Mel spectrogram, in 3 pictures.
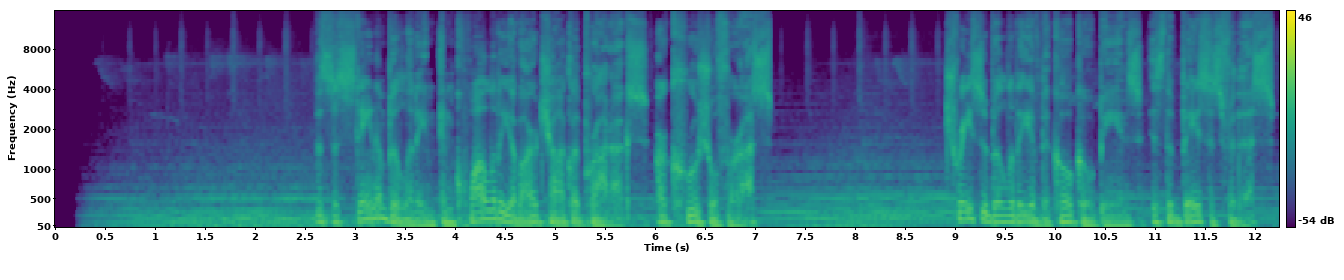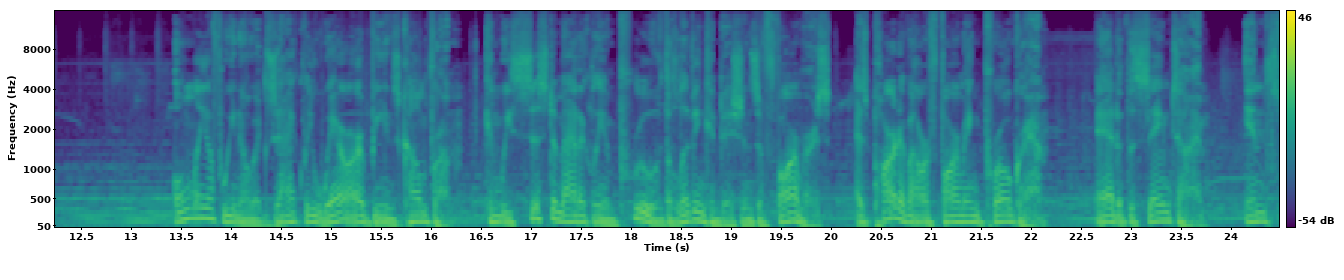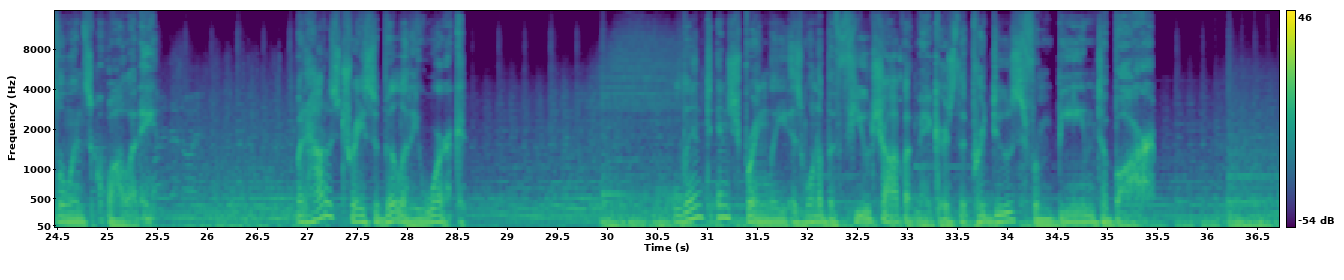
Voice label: Imagefilme Profi Publikum; NATIVE PROFISPRECHER

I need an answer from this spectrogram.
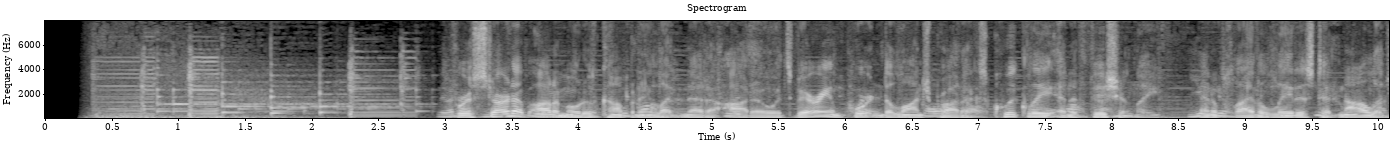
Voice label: Imagefilme Profi Publikum; NATIVE PROFISPRECHER

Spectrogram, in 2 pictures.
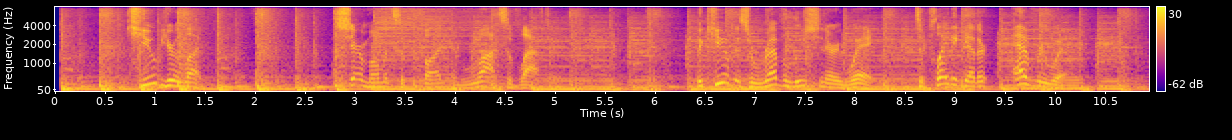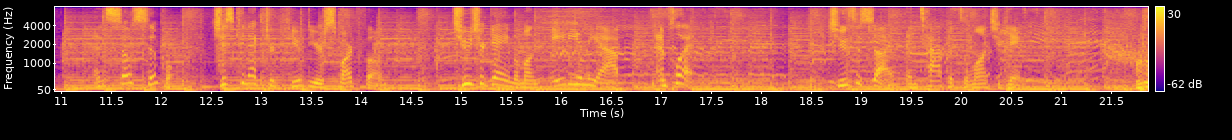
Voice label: TV Werbespots Jugendfrei; NATIVE PROFISPRECHER

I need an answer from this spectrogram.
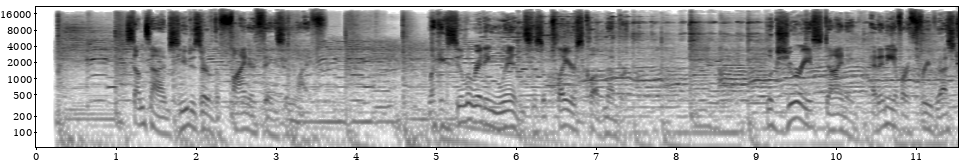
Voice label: TV Werbespots Online Werbespots; NATIVE PROFISPRECHER

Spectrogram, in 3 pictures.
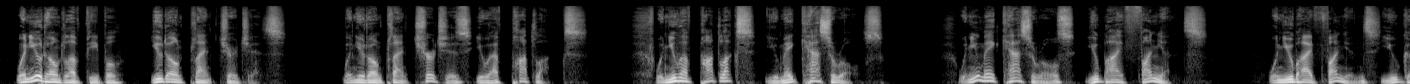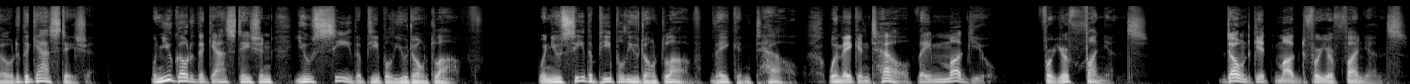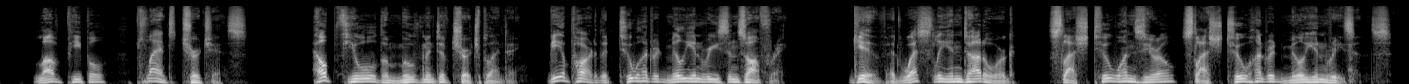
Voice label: TV Werbespots Jugendfrei; NATIVE PROFISPRECHER

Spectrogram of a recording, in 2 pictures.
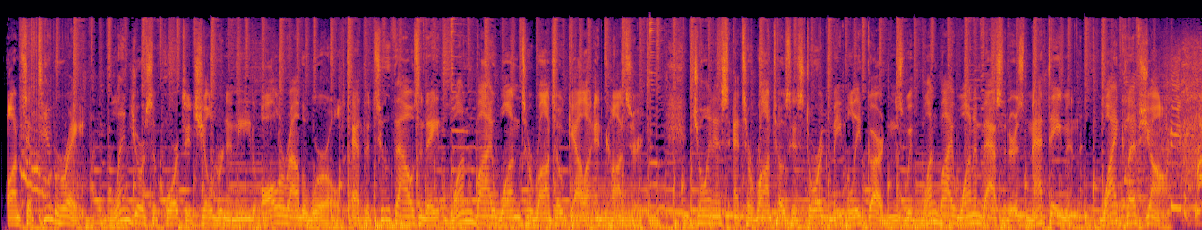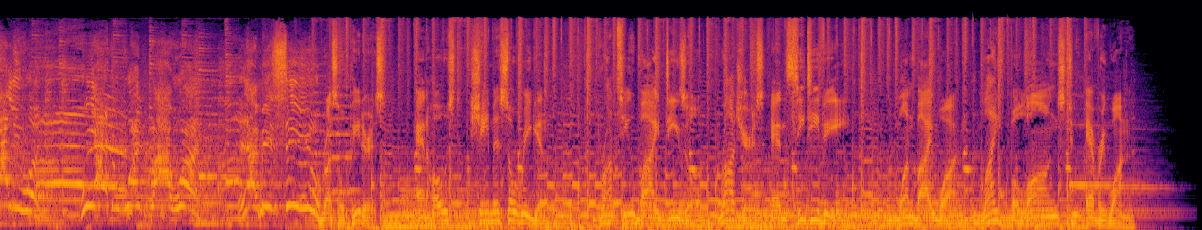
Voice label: Habillage Vorschauvideos

